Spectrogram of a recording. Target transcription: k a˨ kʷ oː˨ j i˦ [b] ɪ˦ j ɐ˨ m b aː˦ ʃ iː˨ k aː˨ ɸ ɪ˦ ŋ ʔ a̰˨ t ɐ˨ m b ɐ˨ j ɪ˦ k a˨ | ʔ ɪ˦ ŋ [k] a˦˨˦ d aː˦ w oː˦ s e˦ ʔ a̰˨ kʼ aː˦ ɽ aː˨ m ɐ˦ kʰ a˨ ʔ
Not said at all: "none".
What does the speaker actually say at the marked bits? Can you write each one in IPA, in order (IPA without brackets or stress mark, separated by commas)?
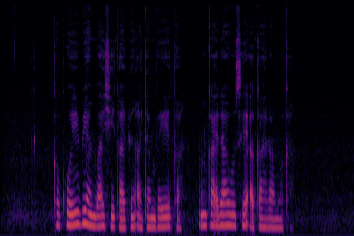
b, k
